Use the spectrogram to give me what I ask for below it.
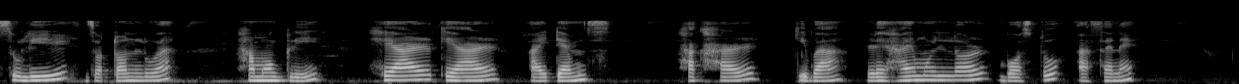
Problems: constant background noise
